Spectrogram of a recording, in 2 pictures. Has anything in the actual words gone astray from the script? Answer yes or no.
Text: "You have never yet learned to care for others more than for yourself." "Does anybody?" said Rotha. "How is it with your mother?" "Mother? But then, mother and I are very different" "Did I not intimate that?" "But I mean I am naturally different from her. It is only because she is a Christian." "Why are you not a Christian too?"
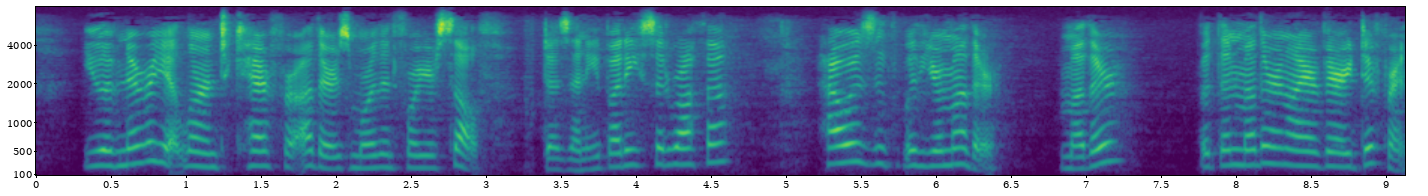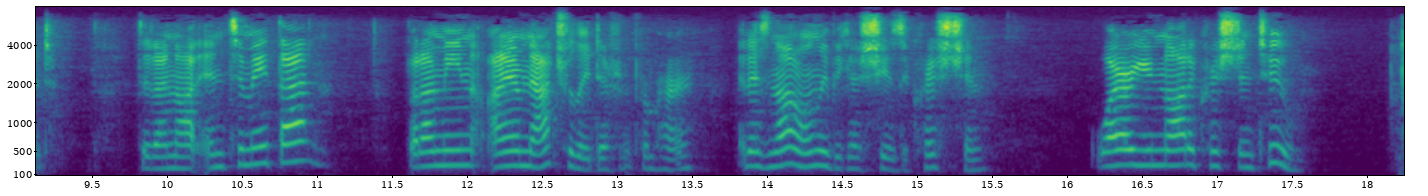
yes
